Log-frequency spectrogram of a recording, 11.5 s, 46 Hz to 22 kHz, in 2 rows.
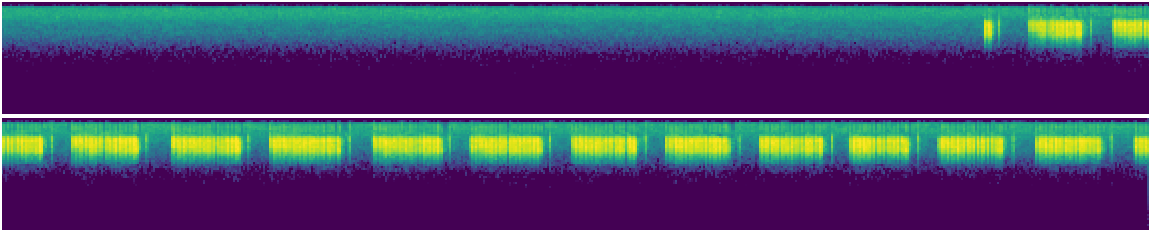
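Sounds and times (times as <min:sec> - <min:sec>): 
Red-backed poison frog Ranitomeya reticulata calling: 0:04.9 - 0:11.4.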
